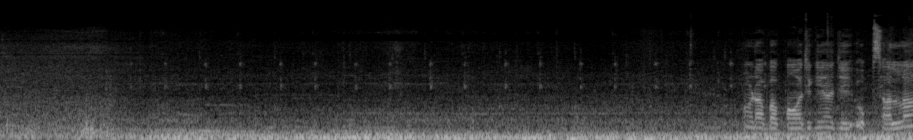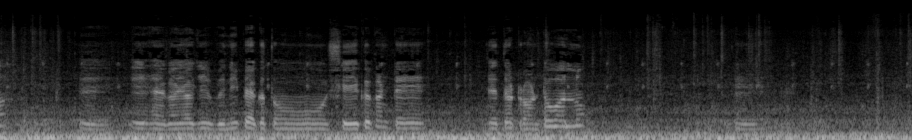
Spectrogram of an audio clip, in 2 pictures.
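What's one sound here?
A truck engine rumbles low and steady from inside the cab.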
